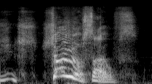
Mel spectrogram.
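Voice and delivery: slow, stammering yell, stumbling at the start. Voicing a student spotting invisible intruders: NPC yelling. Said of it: "one of them just yells".

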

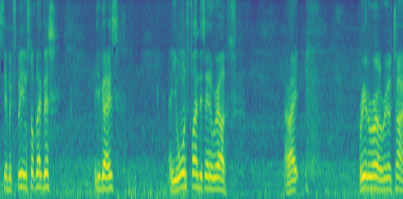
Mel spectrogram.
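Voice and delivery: winded, loud, high delivery. A youtuber addressing viewers about the channel, out of breath. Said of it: "I'm out of breath".

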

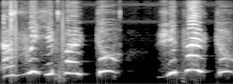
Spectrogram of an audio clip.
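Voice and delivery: frantic, exasperated, high, loud, repeating wail.

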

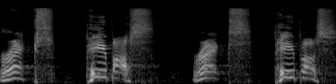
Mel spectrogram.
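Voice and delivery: very high, very slow Pennsylvania Dutch holler. Retelling how the neighbor hollered for papers from his horse wagon: imitating Mister Schlegel yelling in Pennsylvania Dutch accent. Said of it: "he would yell".

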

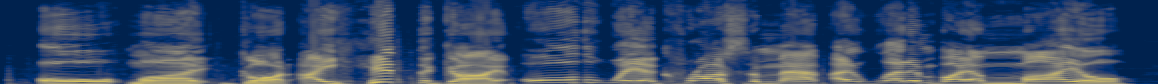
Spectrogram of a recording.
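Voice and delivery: high, excited, totally losing it freaking out. Streamer to viewers after hitting a player across the map, freaking out. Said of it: "I am freaking out right now".

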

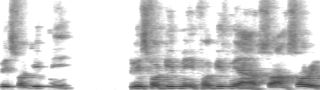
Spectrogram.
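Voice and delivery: ordinary talk, nothing marked

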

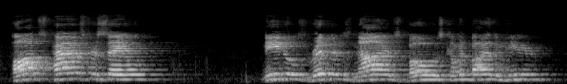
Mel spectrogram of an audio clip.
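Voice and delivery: street vendor cry, very loud, very high, booming. Storyteller voicing the peddler where people gather, peddler crying out his wares. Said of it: "There was once a poor, but a kind-hearted peddler".

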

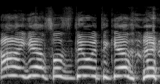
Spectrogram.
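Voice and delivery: very high, put-on woman's voice. Recapping a scene where characters sneak up behind him, in a fake female voice. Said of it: "a fake female voice".

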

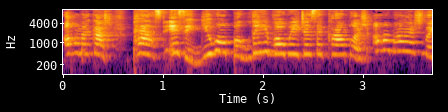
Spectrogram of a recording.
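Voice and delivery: high, thrilled, bubbling-over gushing excitement. Retelling speaking as future self to past self: imitating own excited self-talk. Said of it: "so excited".

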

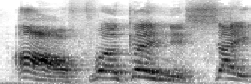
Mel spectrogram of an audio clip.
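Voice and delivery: drawn-out, very loud, high shout at full volume. A woman, told by a girl to just go, answers, shouted. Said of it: "shouted the woman".

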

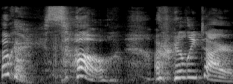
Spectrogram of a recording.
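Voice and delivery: breathless, puffed out, winded voice. Talking viewers through a list of books, the speaker is tired and out of breath. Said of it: "I'm like out of breath".

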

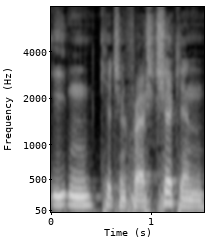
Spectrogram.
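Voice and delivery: plain

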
